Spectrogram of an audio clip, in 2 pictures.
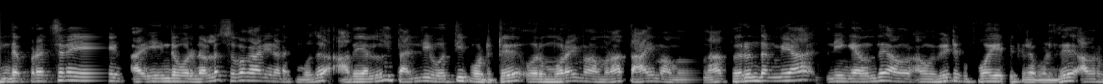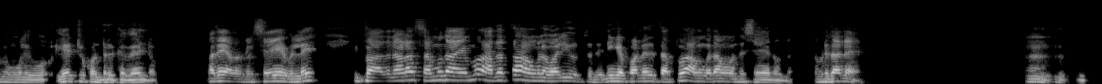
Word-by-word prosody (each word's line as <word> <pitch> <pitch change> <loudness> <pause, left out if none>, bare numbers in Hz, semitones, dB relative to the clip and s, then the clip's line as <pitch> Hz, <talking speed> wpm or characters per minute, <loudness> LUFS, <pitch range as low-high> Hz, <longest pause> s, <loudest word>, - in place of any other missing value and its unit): இந்த 135 +2 +3 0.2
பிரச்சனை 165 +6 +1 0.9
இந்த 145 0 +3
ஒரு 135 - +1
நல்ல 135 +8 +2
சுபகாரியம் 170 -3 +1
நடக்கும்போது, 115 -3 -4 0.2
அதையெல்லாம் 130 - +1
தள்ளி 145 +7 -1
ஒத்திப்போட்டுட்டு, 130 -4 +1 0.2
ஒரு 130 -1 +4
முறை 130 +5 +3
மாமனா, 120 -3 0 0.2
தாய் 145 - +1
மாமனா 105 -2 -4 0.2
பெருந்தன்மையா 170 +5 +2 0.4
நீங்க 140 -1 -1
வந்து 155 +7 +3
அவ 140 - +1 0.2
அவங்க 125 -1 -1
வீட்டுக்குப் 145 -6 -4
போயிருக்கிற 135 -5 +1
பொழுது 100 +9 +1 0.2
அவர்கள் 125 -2 -4
உங்களை 110 -1 -3 0.4
ஏற்றுக் 140 -1 -5
கொண்டிருக்க 110 -2 0
வேண்டும். 105 0 -1 0.5
அதை 155 - +3
அவர்கள் 125 -2 -8
செய்யவில்லை. 135 +1 +2 0.5
இப்ப 170 - -9
அதனால 170 +4 -2 0.2
சமுதாயமும் 195 +3 +1
அதத்தான் 185 +5 +2
அவங்களை 170 -3 -1
வலியுறுத்துது. 150 -7 -5
நீங்கப் 140 -1 +2
பண்ணது 145 +2 +1
தப்பு. 125 +7 +1
அவங்க 140 -1 -1
தான் 135 -1 0
வந்து 120 0 -7
செய்யணும்னு. 105 -4 -2 0.2
அப்படித்தானே? 135 +3 +2 1.7
ம். 125 -5 -4
ம். 105 -3 -10
ம். 190 - -7
135 Hz, 130 wpm, -23 LUFS, 120-165 Hz, 1.7 s, ஒரு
